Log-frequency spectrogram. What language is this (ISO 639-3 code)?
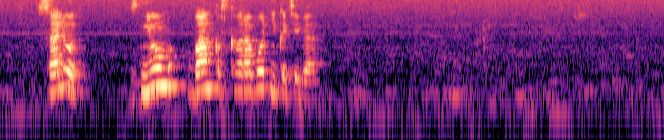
rus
